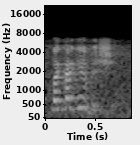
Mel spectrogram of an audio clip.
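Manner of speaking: high-pitched scornful aside; dismissive aside. Acted. Comedian dismissing the client's life story, scornful.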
